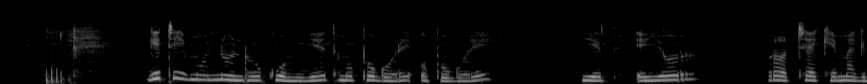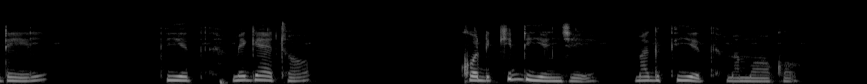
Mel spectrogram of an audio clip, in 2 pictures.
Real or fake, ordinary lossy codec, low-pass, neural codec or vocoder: real; none; none; none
